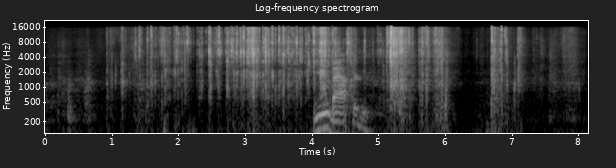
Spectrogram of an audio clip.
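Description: A foil wrapper crinkles and tears as a pack is opened.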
